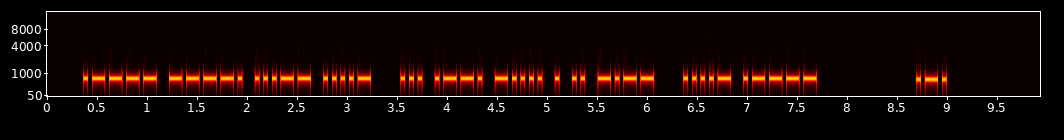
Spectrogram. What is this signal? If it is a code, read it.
Morse code, heard as a keyed tone, about 28 wpm, 700 Hz. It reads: 1934 SP6EIY 41 R
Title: Worked All Europe DX Contest - QTC Exchange - 28wpm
